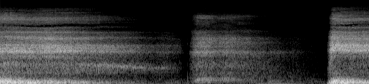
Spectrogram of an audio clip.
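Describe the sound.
A voice imitates loud snoring breath during sleep, with two long, harsh, breathy exhales and the start of a third, each cut off by a short silence.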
